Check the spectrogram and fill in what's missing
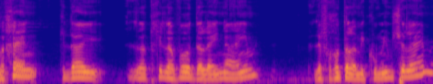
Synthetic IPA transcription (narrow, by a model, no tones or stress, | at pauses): laχe̞n | kedaj | leat̪χilːaːvo̞dalaenaim | le̞faχo̞talamikʰumimʃe̞lahe̞m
